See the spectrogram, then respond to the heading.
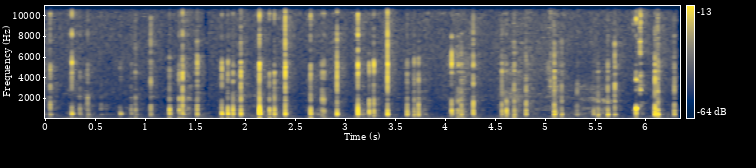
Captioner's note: tapping on spine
